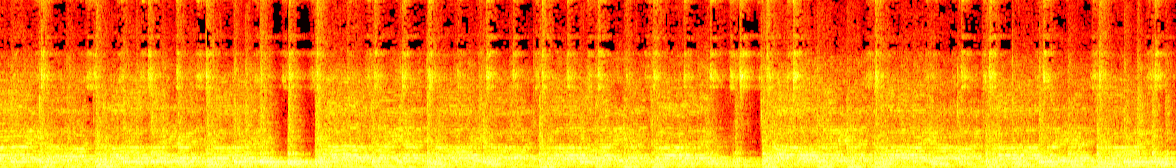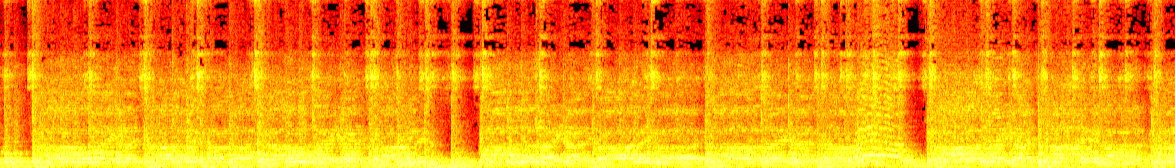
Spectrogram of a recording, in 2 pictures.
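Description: Devotional chanting: voices holding long sustained tones over fast, steady jingling percussion. The voices break off briefly about every five and a half seconds, then resume.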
